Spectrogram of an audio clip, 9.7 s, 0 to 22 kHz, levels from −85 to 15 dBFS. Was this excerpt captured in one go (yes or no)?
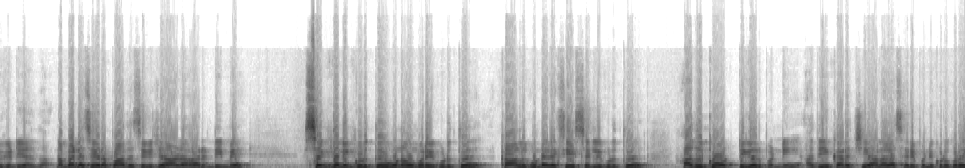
yes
